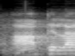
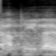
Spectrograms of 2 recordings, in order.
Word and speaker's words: عقیلہ: بیت کا کمال ہے۔ عقیلہ، عقیل، عاقلہ نہیں، عقیلہ۔ جس لہجے میں قمر بنی ہاشم بولا جاتا ہے نا، اسی لہجے میں عقیلہ بنی ہاشم بولا جاتا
